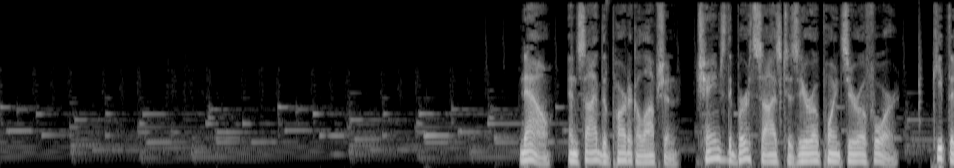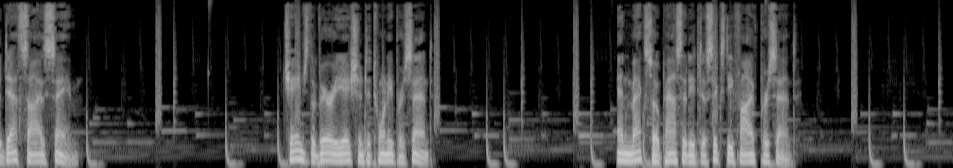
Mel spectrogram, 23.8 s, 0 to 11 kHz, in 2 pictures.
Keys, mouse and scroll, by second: 4.9 click, 7.9 click, 10.7 Return, 12.7 click, 17.4 Return, 20.6 click, 22.6 Return.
